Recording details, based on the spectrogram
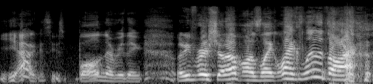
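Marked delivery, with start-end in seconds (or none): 2.8-3.7 high, cartoonish, duck-like voice. Speaker retells exclaiming when a character first showed up, sounding like Daffy Duck. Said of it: "The way you said it reminded me of Daffy Duck".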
